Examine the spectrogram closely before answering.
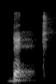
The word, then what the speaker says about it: debt: depth of to his eyeballs d t b is silent debt d t debt debt up yeah yeah debt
